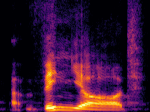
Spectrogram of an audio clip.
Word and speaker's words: vineyard: there's a silent n vineyard um where you make wine there's a silent e and vineyard and wrinkle with again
